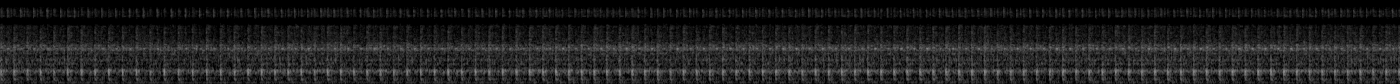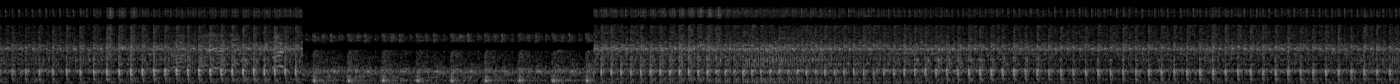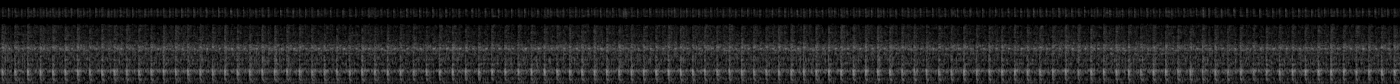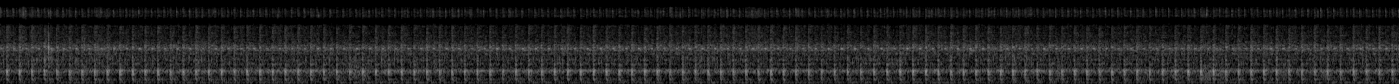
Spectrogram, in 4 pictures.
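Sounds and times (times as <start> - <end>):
boat engine puttering: 0.1 - 55.9.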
